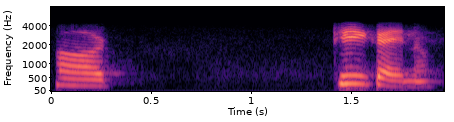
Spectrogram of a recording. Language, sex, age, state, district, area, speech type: Marathi, female, 30-45, Maharashtra, Wardha, rural, conversation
